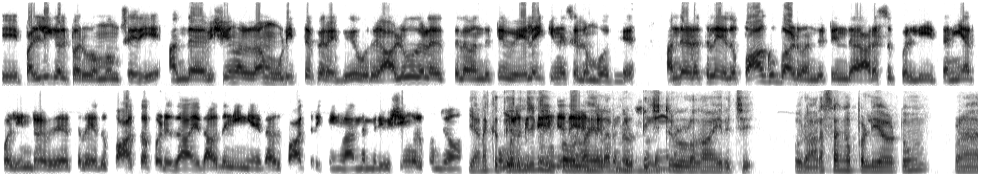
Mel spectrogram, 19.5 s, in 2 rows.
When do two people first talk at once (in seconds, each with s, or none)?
14.8 s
